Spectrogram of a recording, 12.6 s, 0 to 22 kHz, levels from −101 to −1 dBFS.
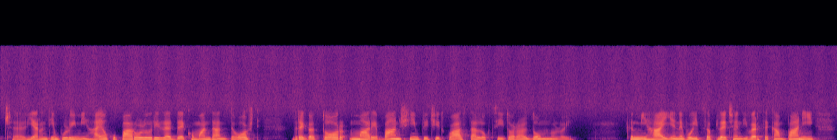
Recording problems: high frequencies cut off; noticeable; nothing above 5.5 kHz
hiss; noticeable; throughout; 20 dB below the speech

